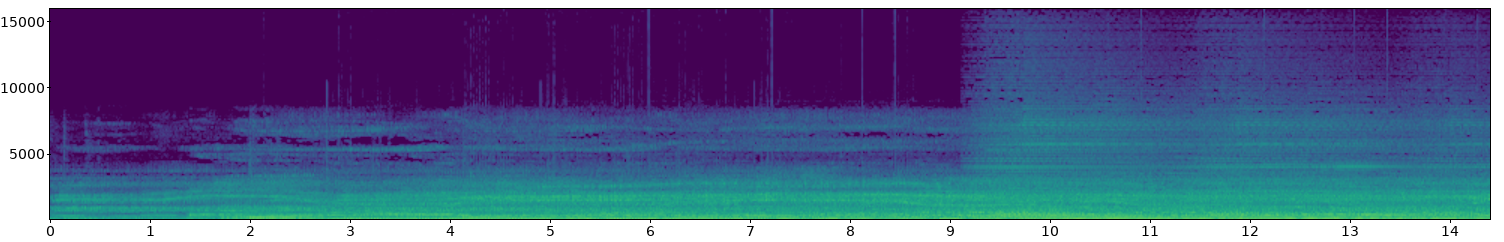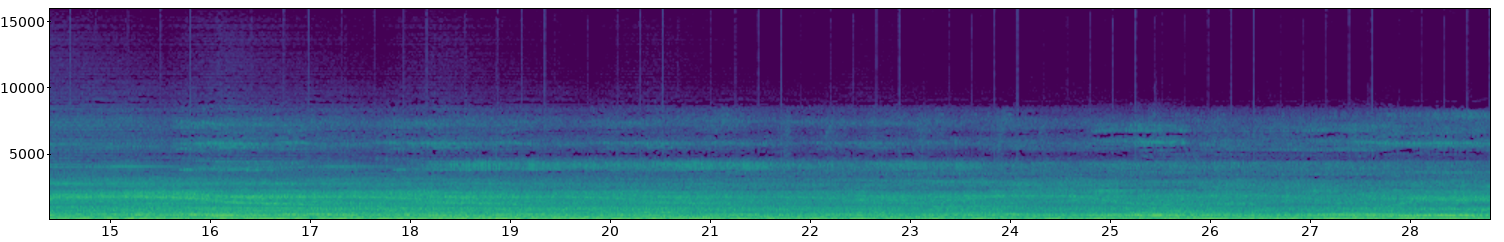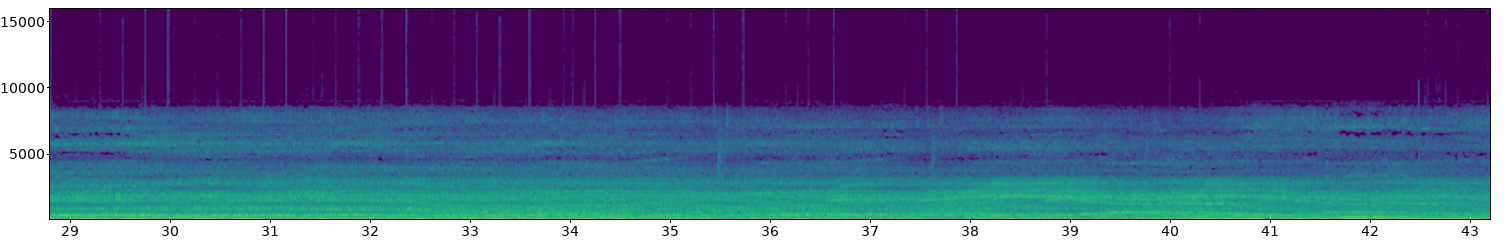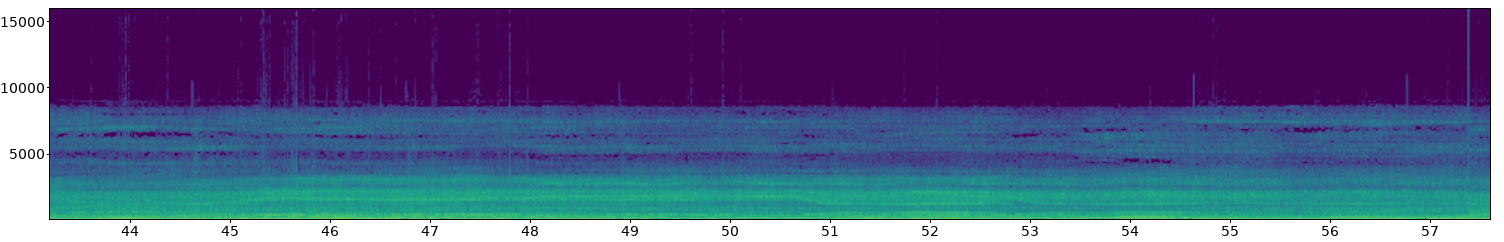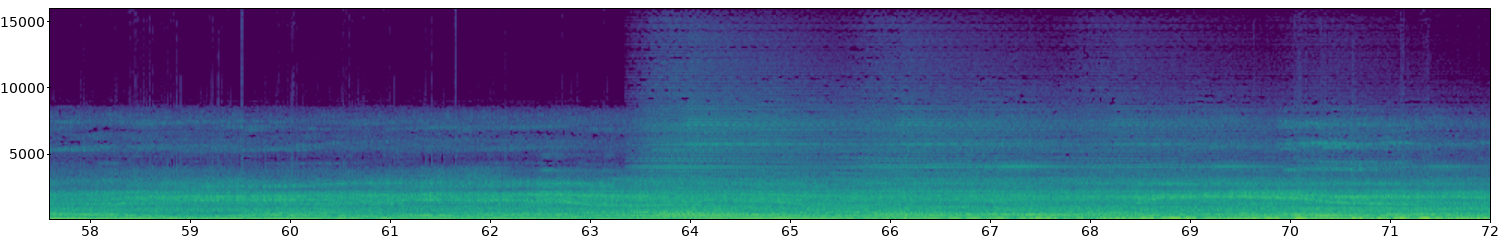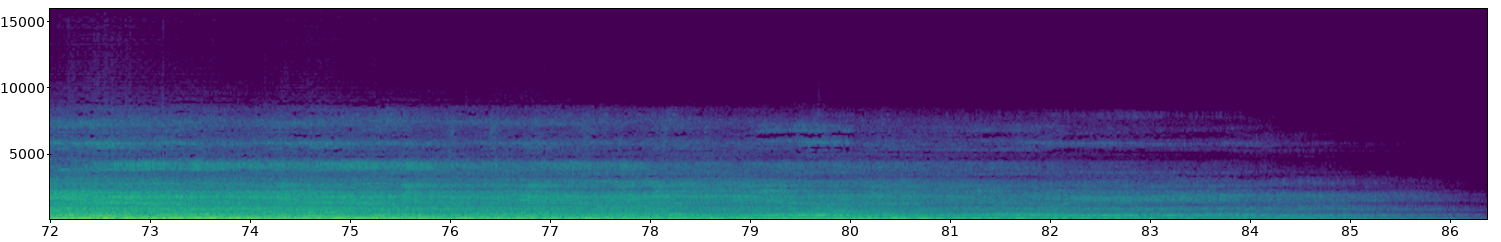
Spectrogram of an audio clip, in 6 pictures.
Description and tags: Ohm of Creation
The Om Mantra, also sometimes spelled Ohm or Aum is considered the sound that created the universe in Hindu and Buddhist mythologies.
sound, ohm, spiritual, mantra, cymatics, guttural, egg, creation, meditation, chant, om, universe, wave, alpha, beginning, buddhism, tibetan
